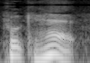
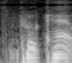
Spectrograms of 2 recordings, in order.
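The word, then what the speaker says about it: Phuket: even get to to um tell you about puket which is spelled p p h k t which but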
